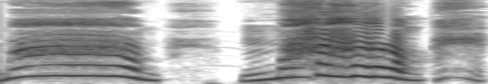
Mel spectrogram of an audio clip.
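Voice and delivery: very high, shouted screaming. Retelling how the uncle ran to the great-grandma's house, screaming. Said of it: "he's screaming".

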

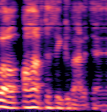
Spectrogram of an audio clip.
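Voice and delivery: mimicked dismissive tone. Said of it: "a really dismissive look".

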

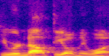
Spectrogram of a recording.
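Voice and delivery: playful ribbing tone. Talking about basketball articles, the speaker teases the listener: teasing. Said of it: "I'm teasing you".

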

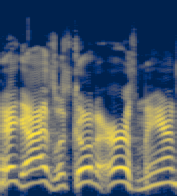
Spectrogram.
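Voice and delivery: very high, shrill, loud put-on alien voice. Acting out an alien's reply to a pleading visitor: put-on alien voice. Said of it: "that's how they talk".

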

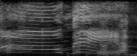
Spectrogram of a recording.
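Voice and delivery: put-on voice pushed up very high. Reacting to a guest who never saw Videodrome: Michael Govier impression. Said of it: "that's my Michael Govier impression".

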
